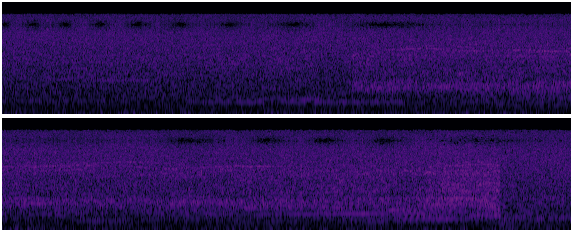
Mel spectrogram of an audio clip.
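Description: A race car engine roars and revs up and down through the gears.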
